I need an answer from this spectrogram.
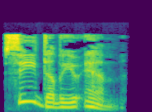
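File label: "cwm", British English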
